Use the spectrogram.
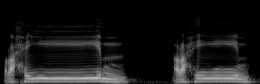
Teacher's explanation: أما الياء، أما الياء ففي كلمة، ففي كلمة رحيم مثلا، فكلمة رحيم، رحيم، ياء ساكنة مكسور ما قبلها وبعدها ساكن، لكن هذا السكون ليس ساكنا أصليا وإنما عارض، عارض بسبب الوقوف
